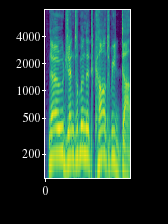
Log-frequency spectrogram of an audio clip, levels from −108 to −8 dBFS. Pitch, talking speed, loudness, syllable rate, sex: 165 Hz, 210 wpm, -18 LUFS, 4.8 syllables/s, male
